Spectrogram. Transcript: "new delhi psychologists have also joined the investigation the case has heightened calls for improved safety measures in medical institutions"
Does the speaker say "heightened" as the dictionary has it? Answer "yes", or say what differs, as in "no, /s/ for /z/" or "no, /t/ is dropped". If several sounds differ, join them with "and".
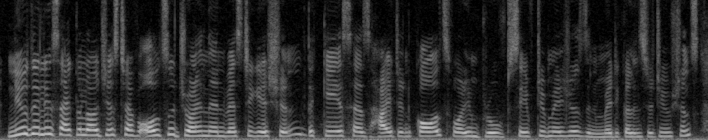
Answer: yes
